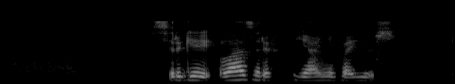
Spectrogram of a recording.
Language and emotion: Russian, neutral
